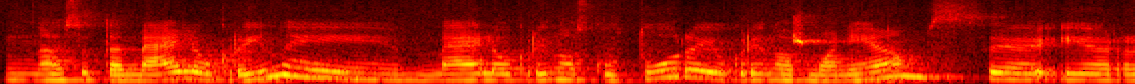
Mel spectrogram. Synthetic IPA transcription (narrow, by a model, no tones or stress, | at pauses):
nɐsʊt̪ɐmʲɛɪlʲɛːʊkɾɐjinɐɪmʲɛɪlʲɛːʊkɾɐjinoːskʊlˠt̪uːɾɐɪʊkɾɐjɪnoːsʒmoːnʲeːmsɪr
